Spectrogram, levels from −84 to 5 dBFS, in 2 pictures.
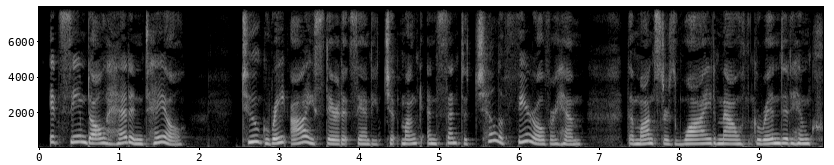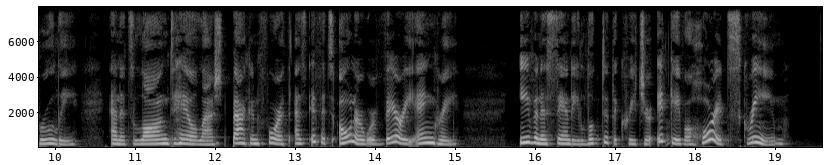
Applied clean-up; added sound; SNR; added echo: none; none; none; none.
